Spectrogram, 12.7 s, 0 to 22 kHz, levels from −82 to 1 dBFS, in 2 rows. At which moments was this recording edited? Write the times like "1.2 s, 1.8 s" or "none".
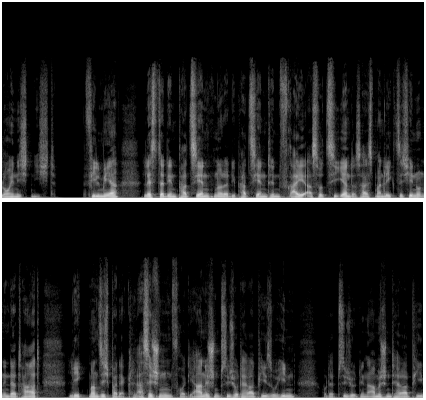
none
